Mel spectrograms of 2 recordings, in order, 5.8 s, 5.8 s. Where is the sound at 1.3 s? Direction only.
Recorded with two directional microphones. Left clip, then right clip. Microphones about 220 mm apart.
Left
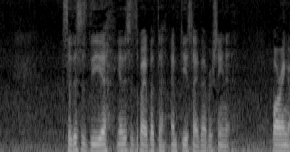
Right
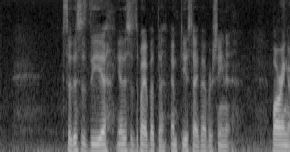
25° right (ahead or behind).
